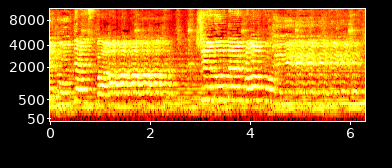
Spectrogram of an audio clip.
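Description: A woman singing a slow melody in long, sustained phrases, with a wavering vibrato on the held notes, over steady held accompanying notes.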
